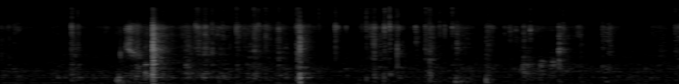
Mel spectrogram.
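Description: Clear plastic sleeve crinkling and card stock rustling as a greeting card is handled and slid out of its sleeve: scattered short crackles and clicks, the loudest about a second and a half in.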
